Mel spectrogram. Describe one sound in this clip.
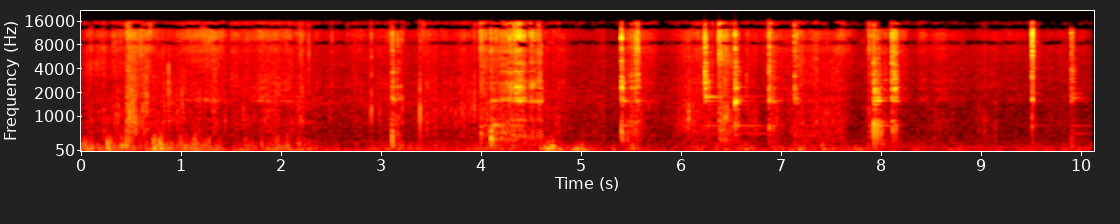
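A metal digging tool strikes stones with sharp clanks.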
